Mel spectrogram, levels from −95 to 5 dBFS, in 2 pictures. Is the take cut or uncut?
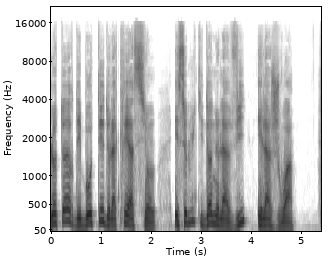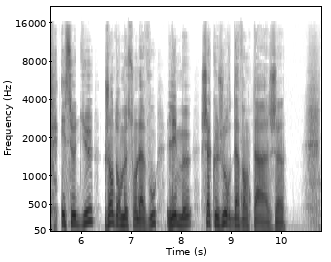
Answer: uncut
